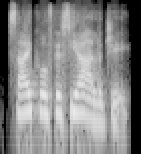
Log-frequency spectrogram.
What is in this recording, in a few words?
"Psychophysiology", Indian; Dictionary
